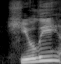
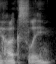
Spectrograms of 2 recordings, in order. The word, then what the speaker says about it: Huxley: english biologist in 1869 his name was thomas hewley i believe that's how it's pronounced it's h-u-x-l-e-y that's hewley right i mean it could be huxley huxley it could be huxley yeah it's probably huxley um what he did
